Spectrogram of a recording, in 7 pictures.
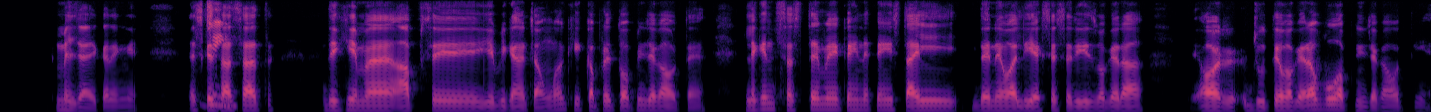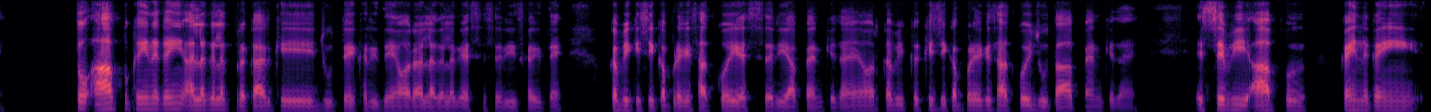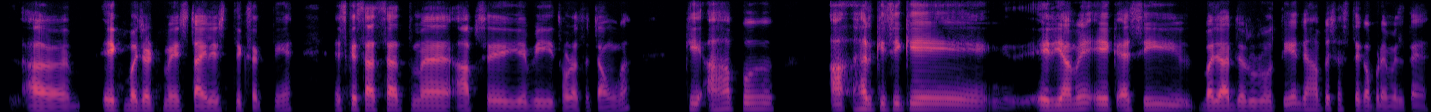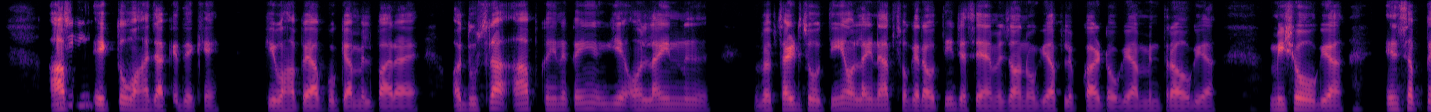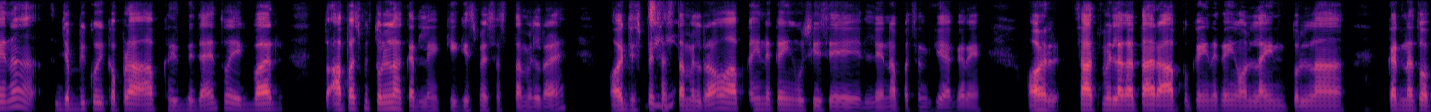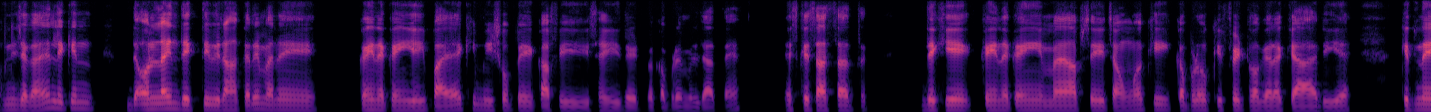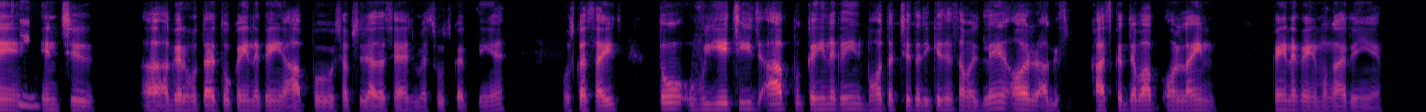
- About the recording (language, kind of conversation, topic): Hindi, advice, कम बजट में स्टाइलिश दिखने के आसान तरीके
- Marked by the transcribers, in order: in English: "स्टाइल"; in English: "एक्सेसरीज"; in English: "एक्सेसरीज"; in English: "एक्सेसरी"; in English: "स्टाइलिश"; in English: "एरिया"; in English: "वेबसाइट्स"; in English: "ऐप्स"; in English: "रेट"; in English: "फ़िट"; in English: "साइज़"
